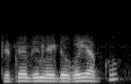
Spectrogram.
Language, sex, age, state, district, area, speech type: Urdu, male, 30-45, Delhi, North East Delhi, urban, conversation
